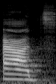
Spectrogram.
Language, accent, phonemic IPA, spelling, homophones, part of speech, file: English, US, /æ(d)z/, adds, ads / adze, noun / verb, En-us-adds.ogg
- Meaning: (noun) plural of add; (verb) third-person singular simple present indicative of add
